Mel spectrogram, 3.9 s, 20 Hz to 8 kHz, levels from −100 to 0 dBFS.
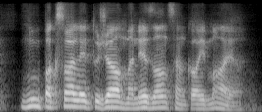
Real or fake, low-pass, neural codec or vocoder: fake; 7.2 kHz; codec, 16 kHz, about 1 kbps, DyCAST, with the encoder's durations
